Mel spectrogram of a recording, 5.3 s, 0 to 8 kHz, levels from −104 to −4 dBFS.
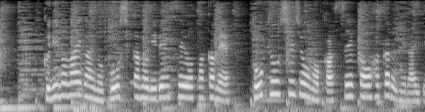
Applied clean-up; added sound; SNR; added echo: classical method log-MMSE.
